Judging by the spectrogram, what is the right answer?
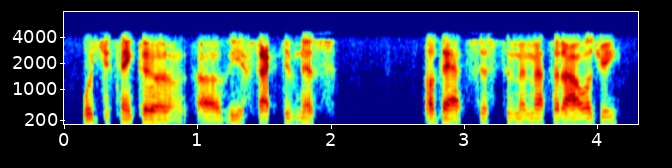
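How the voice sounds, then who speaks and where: A man with a Buffalo accent at medium pitch, very fast and monotone, flat in intonation. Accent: Western New York (Buffalo) American. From US, Buffalo, New York. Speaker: sales recruiter. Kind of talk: casual chat.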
